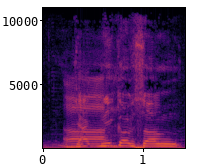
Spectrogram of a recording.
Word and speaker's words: Jack Nicholson: Jack Nicholson is Frank Costello.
